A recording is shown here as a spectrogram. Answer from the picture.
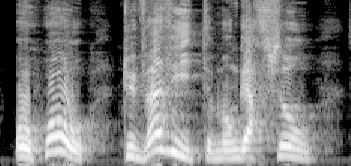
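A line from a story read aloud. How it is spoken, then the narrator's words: Exclaimed. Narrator (French): s'écria Mozac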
